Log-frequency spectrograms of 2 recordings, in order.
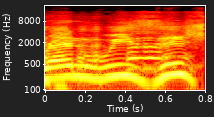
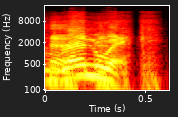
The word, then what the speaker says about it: Renwick: does it still not repair and it's not Ren wheezes you kick its Renwick Renwick yes languages misc yeah dude it's great to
